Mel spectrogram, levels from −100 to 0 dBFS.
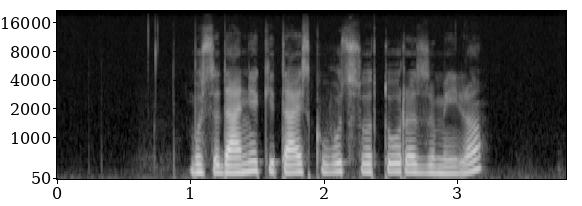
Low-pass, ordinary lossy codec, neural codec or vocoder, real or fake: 19.8 kHz; none; none; real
